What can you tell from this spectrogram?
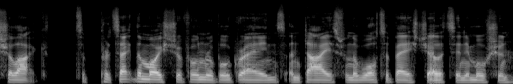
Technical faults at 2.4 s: Bluetooth stutter

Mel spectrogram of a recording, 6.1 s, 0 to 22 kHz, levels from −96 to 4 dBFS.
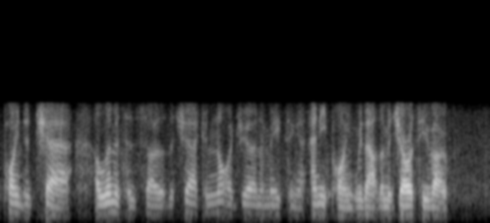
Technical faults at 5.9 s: Speex codec

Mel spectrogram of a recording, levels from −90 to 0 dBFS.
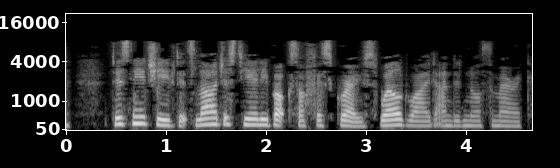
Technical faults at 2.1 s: transcoding between lossy codecs

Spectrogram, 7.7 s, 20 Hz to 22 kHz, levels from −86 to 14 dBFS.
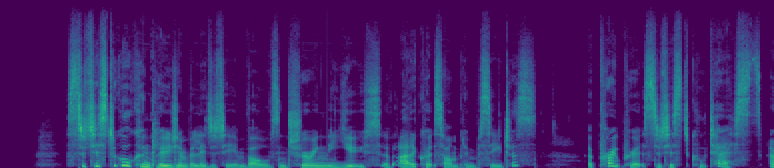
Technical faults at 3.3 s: DC step

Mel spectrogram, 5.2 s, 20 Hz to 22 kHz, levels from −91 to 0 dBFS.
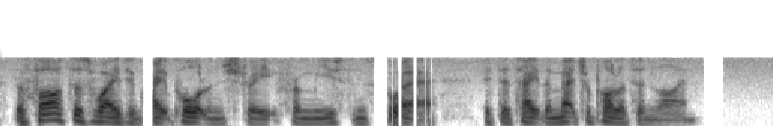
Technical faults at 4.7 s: low bit depth with noise shaping; packet loss filled with silence

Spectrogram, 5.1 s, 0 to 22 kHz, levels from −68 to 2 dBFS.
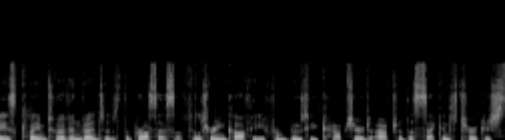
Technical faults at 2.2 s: none

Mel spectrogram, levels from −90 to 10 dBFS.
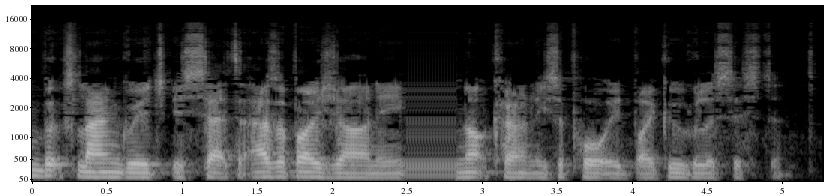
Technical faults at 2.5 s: HE-AAC compression; system hang loop

